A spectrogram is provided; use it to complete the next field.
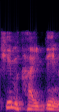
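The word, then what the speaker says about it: Hajdinaj: Uh, correct name is Haidin. I pronounced S H K E L Q M.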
